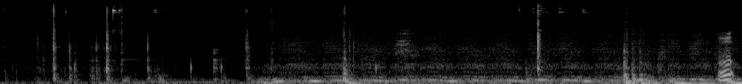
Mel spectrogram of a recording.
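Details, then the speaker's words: Subaru Liberty wagon that sat years on a farm, fuel poured down a line, in 40-degree heat: the starter churns with even pulses for several seconds but never catches. It cranks but won't start; the owner suspects no fuel pump. "I got a feeling there's no fuel pump but we'll see what happens come on why is it not firing"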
